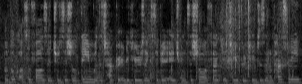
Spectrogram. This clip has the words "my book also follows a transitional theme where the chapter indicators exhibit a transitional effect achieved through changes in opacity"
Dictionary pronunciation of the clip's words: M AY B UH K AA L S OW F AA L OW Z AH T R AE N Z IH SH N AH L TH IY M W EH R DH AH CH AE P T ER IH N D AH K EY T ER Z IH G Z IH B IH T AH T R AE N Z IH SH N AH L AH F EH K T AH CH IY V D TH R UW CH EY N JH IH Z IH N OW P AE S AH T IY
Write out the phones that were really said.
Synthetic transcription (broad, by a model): M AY B UH K AA L S OW F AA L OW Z AH T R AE N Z IH SH N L TH IY M W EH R DH AH CH AE P T ER IH N D AH K EY T ER Z IH G Z IH B IH T AH T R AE N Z IH SH N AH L AH F EH K T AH CH IY V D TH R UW CH EY N JH IH Z IH N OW P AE S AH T IY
